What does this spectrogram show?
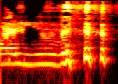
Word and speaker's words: Ayurveda: Do I pronounce it right? Ayurveda. Close. Almost. Yeah. Ayurveda.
